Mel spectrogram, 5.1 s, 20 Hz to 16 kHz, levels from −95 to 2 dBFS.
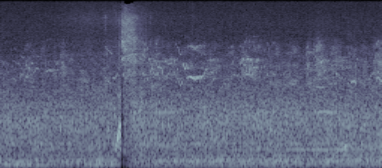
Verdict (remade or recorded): recorded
